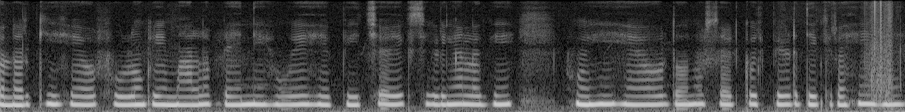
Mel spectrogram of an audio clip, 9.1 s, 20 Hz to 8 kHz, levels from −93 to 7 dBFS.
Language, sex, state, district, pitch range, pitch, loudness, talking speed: Hindi, female, Chhattisgarh, Sukma, 220-230 Hz, 225 Hz, -19 LUFS, 160 wpm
